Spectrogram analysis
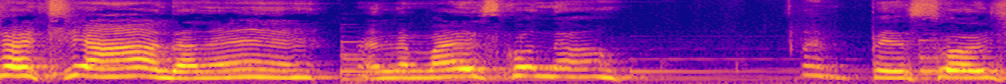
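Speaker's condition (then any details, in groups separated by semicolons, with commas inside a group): Amyotrophic lateral sclerosis; onset with left hand weakness; lost leg strength, right hand, all movement within months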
